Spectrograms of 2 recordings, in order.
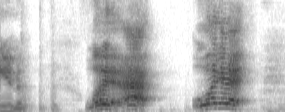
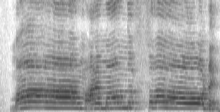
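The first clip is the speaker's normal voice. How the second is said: put-on teen calling to mom; 10 semitones higher, slower than usual.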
